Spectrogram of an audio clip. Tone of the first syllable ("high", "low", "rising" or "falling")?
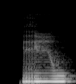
high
